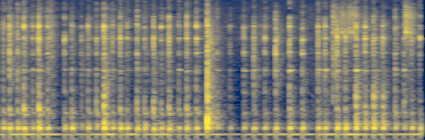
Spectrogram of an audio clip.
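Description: A solid black rubber drum practice pad on a wooden base is tapped with wooden drumsticks, including strokes with the stick shaft. A rapid, steady stream of short, dry, woody taps decays almost instantly, with a faint low tonal hum underneath.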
